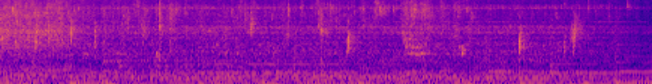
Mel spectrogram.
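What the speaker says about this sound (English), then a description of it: "run under running water to flush out any small particles" Steady running tap water splashing continuously over a Miele dishwasher spray arm onto a hard surface, close and full, with no voices.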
